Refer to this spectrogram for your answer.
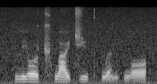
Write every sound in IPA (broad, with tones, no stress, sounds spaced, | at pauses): l j o˥˧ ʊ̯ ʈ͡ʂʰ w a˥˧ ɪ̯ t͡ɕ i˥˩ pʰ w ə̰˨˩ n p w ɔ˧˥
